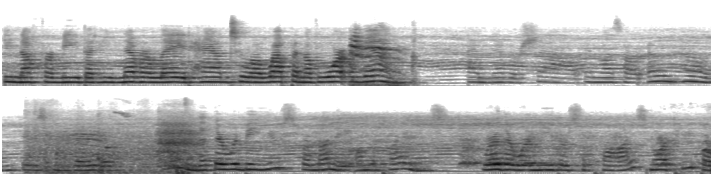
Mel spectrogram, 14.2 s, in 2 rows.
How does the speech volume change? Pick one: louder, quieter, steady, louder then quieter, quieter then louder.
quieter then louder.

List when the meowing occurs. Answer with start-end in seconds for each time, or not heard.
3.5-4.2, 7.3-9.2.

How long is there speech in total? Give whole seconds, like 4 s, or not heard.
14 s.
